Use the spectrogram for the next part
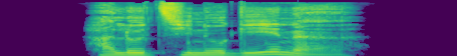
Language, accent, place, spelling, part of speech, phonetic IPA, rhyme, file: German, Germany, Berlin, halluzinogene, adjective, [halut͡sinoˈɡeːnə], -eːnə, De-halluzinogene.ogg
- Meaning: inflection of halluzinogen: 1. strong/mixed nominative/accusative feminine singular 2. strong nominative/accusative plural 3. weak nominative all-gender singular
